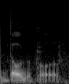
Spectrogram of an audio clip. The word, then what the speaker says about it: Dolgopolov: Oh, Dolgopolov. – Yeah. – How do you pronounce it? – Yeah, Dolgopolov.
